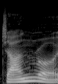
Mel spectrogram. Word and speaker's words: genre: genre 이렇게 쓰면 되는데 발음을 이제 장르라고 하지 마시고 genre 이런 식으로 약간 genre하고 비슷하게 발음을 하시면 됩니다.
